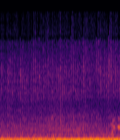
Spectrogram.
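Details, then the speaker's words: Race car turbo engine after backfiring and running rough on acceleration: loud, raw low rumble at idle from an exhaust leak where the wastegate broke off; fuel also boiling. "hear it the waste gate broke off the exhaust over two great"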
